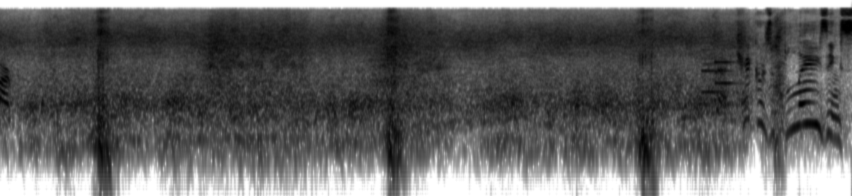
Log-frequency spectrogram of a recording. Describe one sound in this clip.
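Skis hiss steadily over snow.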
